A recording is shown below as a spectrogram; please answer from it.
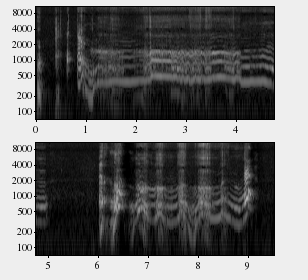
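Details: Banjo the dog howling like a wolf: sustained harmonic howls that waver and fall, opened by short yelps, a quiet gap, then a second run of bending, yodel-like howls.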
